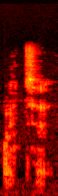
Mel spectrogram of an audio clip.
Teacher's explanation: note the old iu diphthong giving modern oi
